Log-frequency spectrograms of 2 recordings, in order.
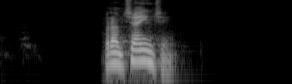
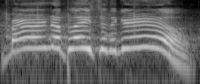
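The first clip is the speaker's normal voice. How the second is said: much higher, louder, slow yell; furious inner shout; 9 dB louder, slower than usual. Retold or imitated. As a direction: let the hidden rage burst out. The whole time I'm still angry.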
